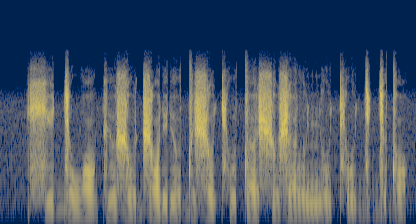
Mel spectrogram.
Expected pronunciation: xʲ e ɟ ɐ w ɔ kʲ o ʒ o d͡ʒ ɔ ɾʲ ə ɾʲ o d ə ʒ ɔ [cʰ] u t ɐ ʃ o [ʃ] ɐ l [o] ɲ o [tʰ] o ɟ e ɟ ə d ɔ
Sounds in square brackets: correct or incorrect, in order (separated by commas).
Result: correct, incorrect, correct, incorrect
